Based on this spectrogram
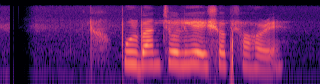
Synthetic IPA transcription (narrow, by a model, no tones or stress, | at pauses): puɾbant͡ɕolieeʃɔbʃɔɦoɾḛ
